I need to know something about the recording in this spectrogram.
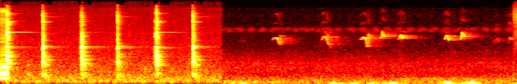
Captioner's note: clock ticking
